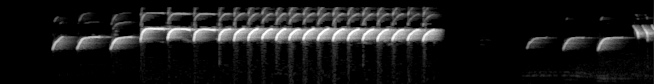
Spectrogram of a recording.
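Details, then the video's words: Belgian canary song for calling canaries: a few upslurred notes, then a steady rapid trill of bright repeated notes, a pause, and soft rising notes resuming. "CANTO PARA ATRAIR E CHAMAR O CANÁRIO BELGA"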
